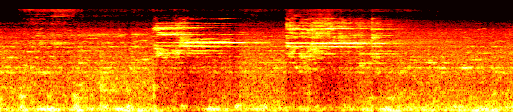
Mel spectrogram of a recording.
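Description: Freight train tank cars rolling past with a steady low rumble of steel wheels on rail. Twice, starting about a second and a half in and again about three seconds in, the wheels give a high-pitched squeal lasting about a second.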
